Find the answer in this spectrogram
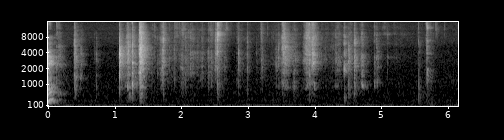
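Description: Faint, irregular clicks and taps of an eyeliner pencil being slid out of its slim package and handled.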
